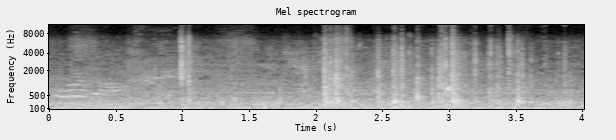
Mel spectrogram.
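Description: Hard objects knock and clatter close by as they are handled.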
